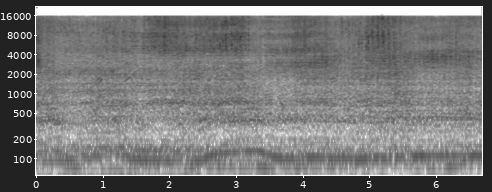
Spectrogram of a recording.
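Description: Several demolition derby cars' engines running together on the track, a loud, steady low drone that swells and eases slightly as the drivers rev.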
